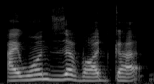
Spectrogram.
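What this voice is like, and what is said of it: Put-on Russian accent. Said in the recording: “Russian. Give me some Russian”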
